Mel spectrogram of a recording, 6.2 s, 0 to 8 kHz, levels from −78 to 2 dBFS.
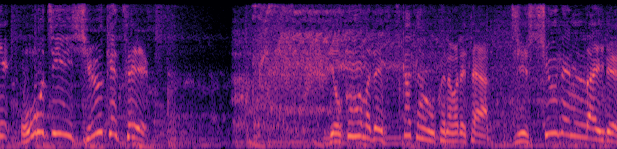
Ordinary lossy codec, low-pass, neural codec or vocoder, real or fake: none; 7.2 kHz; codec, 16 kHz, 8 kbps, FunCodec, trained on Chinese and English, 25 frames a second; fake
